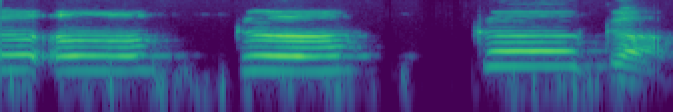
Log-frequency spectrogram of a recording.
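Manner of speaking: ke said high, repeated to show the tone; tone demo. Shown as a demonstration. Teacher drills the tone of ke for students. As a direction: sing out ke with the Mandarin tone. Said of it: "Jadi ini ke".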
